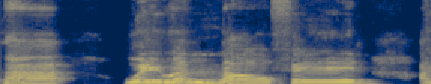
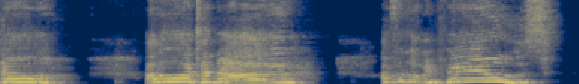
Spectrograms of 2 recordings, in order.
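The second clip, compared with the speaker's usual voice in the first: high, louder flustered cry; flustered panic; 8 semitones higher, 5 dB louder than usual. Retold or imitated. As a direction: blurt it out in a fluster. Panicking answer to the seatmate.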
